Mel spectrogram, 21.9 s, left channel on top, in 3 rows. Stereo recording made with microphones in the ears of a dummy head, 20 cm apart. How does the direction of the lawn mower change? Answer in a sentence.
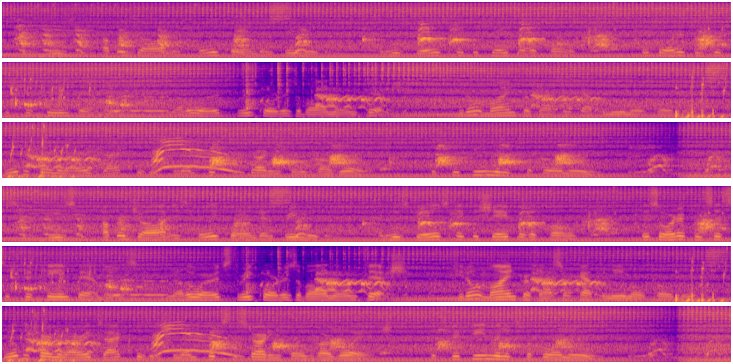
You can hear the lawn mower move from right to left and back again.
